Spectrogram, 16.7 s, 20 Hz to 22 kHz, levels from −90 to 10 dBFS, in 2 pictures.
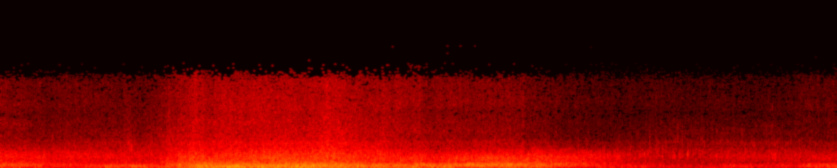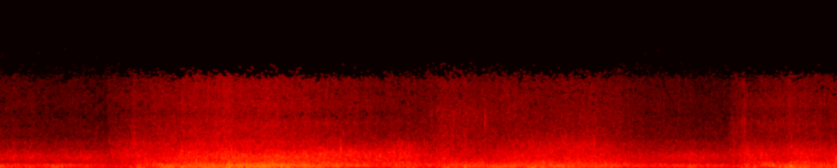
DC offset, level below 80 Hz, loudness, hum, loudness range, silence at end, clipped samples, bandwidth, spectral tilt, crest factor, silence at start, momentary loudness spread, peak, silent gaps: under 0.1%; -60 dBFS; -39 LUFS; none; 12 LU; 0 s; under 0.1%; 13.5 kHz; -4.5 dB/octave; 20 dB; 0 s; 15 LU; -20 dBFS; none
